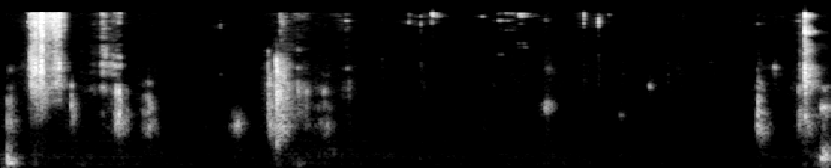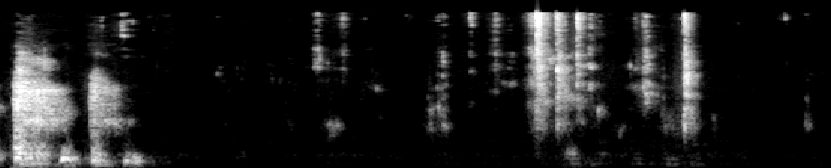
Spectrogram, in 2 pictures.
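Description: Quiet classroom with scattered small clicks and rustles, and one louder short noise about halfway through.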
